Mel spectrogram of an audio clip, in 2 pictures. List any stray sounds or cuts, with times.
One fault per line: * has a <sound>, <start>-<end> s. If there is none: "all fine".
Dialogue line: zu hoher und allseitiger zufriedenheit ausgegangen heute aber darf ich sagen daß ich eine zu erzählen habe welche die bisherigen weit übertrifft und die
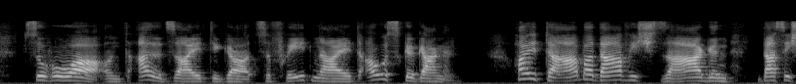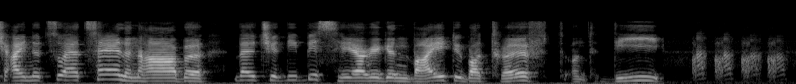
* has a laugh, 14.9-15.9 s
